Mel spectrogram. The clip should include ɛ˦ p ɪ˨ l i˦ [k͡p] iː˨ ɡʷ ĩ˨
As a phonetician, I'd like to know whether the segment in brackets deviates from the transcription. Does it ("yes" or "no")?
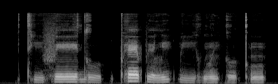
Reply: no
